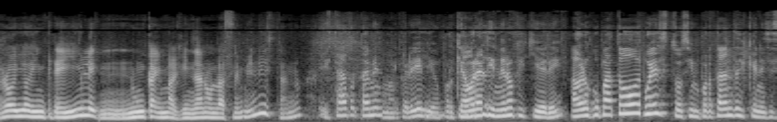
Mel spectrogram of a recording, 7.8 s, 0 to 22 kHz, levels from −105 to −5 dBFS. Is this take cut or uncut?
cut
